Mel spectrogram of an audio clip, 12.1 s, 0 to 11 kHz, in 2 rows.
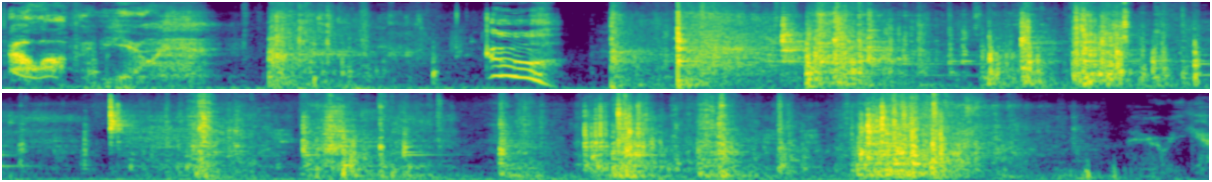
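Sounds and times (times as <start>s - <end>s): scrap knocking and clattering: 3.0s - 11.7s
rattling scrapes: 3.1s - 11.8s.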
